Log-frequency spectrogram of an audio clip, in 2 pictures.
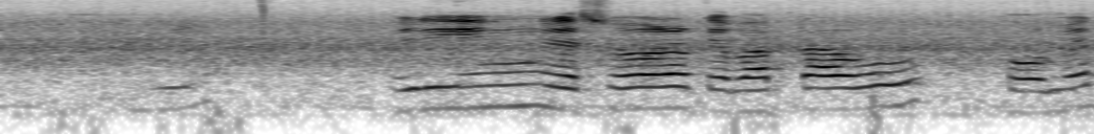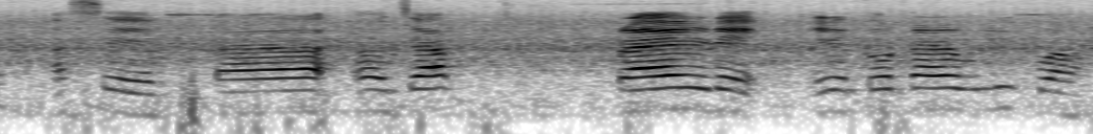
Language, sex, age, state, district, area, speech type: Assamese, female, 45-60, Assam, Lakhimpur, rural, read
